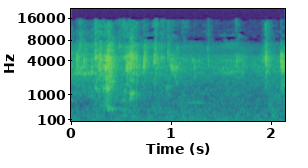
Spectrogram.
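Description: Water splashing in a metal bucket of bath water, with a louder splash about a third of a second in and smaller splashes after.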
